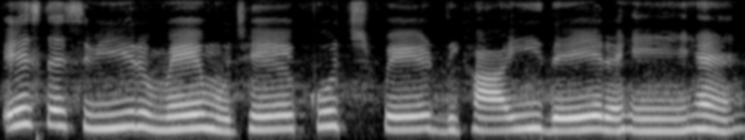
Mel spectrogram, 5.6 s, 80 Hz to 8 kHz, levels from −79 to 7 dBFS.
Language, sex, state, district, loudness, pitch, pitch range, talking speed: Hindi, female, Madhya Pradesh, Katni, -15 LUFS, 245 Hz, 225-260 Hz, 105 wpm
